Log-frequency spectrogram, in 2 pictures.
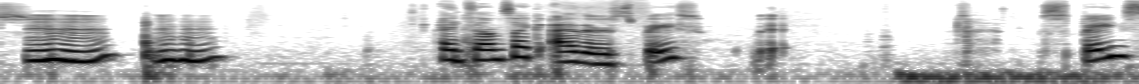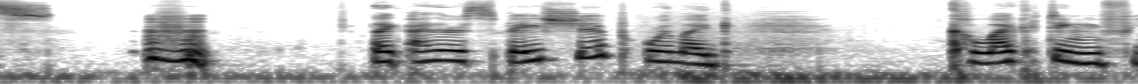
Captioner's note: stutters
